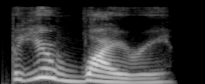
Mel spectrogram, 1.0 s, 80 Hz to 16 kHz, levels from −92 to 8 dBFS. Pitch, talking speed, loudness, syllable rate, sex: 230 Hz, 175 wpm, -17 LUFS, 6.3 syllables/s, female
